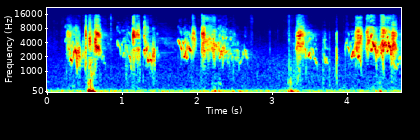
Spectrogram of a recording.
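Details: Budgerigar, called Australian parrot, kept for breeding, producing loud dense warbling: rapid scratchy high chirps in clustered phrases with brief pauses, plus a few low knocks.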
